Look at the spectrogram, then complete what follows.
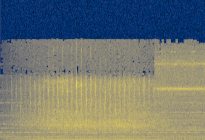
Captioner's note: helicopter whizzing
